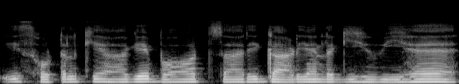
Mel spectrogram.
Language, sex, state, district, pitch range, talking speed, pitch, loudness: Hindi, male, Jharkhand, Deoghar, 115-125 Hz, 130 wpm, 120 Hz, -16 LUFS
